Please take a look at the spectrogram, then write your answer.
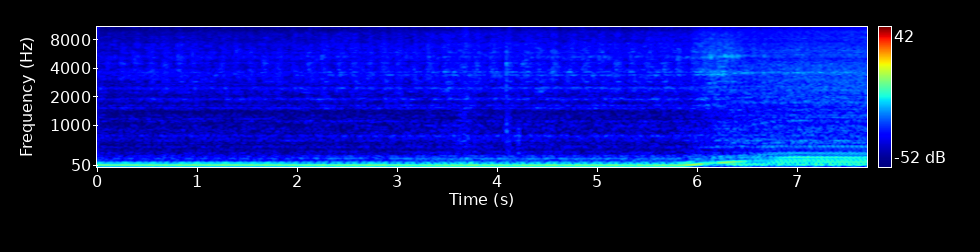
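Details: Ford Mustang Foxbody V8 with rebuilt, tested A9L mass air ECU: steady idle around 800-900 rpm closed loop, then clean rise in revs held smoothly without stumble or miss; normal idle and revs.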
